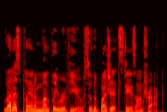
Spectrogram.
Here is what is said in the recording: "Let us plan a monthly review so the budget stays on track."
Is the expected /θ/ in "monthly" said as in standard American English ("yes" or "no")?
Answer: yes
